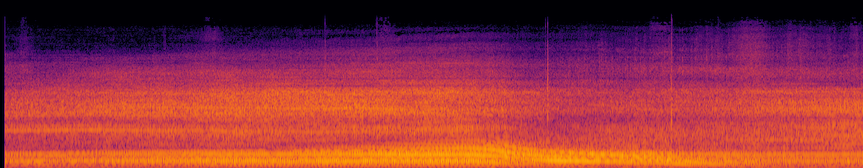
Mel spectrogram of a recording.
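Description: Powered parachute trike's propeller engine running steadily and growing louder as it comes in, then throttling back with a falling pitch from about eight seconds in as it touches down and rolls out. A steady engine drone carries on underneath.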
